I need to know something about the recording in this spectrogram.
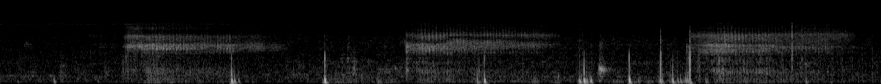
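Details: Sleeping cat snoring: soft, airy, whistling snores on each breath, with scattered clicks and knocks in the background.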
